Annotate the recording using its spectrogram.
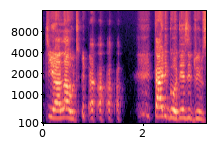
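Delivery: high, loud, laughing go-ahead; laughing approval. Real, not acted. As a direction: cheer them on through a laugh. Laughingly lets the viewer carry on.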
